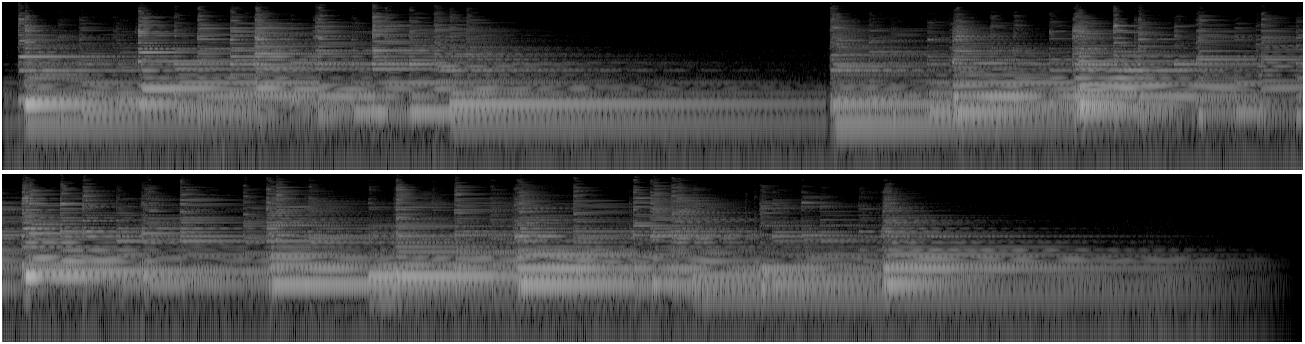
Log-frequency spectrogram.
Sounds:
harp, music, musical instrument

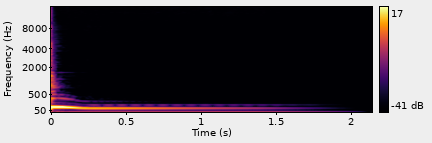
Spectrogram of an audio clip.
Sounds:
drum, percussion, music, musical instrument, tabla

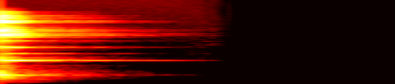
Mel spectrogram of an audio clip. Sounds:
bell, cowbell

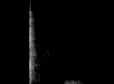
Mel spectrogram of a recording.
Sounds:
hands, clapping

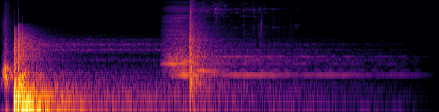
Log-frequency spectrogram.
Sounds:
shatter, glass

